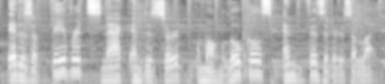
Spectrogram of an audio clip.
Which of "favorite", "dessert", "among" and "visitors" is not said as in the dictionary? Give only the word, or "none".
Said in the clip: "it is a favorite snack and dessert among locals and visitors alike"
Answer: none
